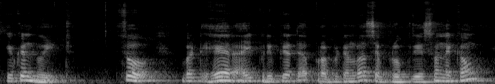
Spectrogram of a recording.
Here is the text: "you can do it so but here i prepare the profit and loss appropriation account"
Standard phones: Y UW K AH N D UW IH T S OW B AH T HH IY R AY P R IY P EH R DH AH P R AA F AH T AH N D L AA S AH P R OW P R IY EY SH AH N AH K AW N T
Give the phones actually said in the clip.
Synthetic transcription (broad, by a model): Y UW K AH N D UW IH T S OW B AH T HH IY R AY P R IY P EH R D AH P R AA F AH T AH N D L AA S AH P R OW P R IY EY S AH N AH K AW N T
